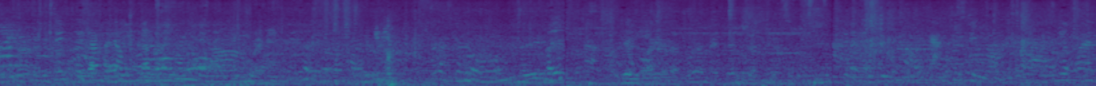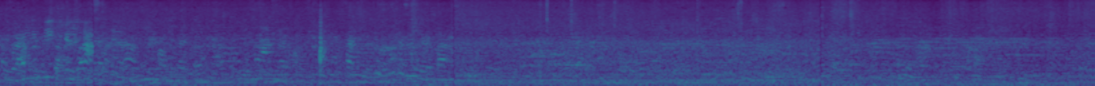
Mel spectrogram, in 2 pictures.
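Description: A crowd murmurs and chatters in a busy market.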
